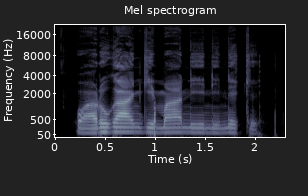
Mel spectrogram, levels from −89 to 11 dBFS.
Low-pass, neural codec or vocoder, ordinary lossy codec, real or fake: none; none; none; real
